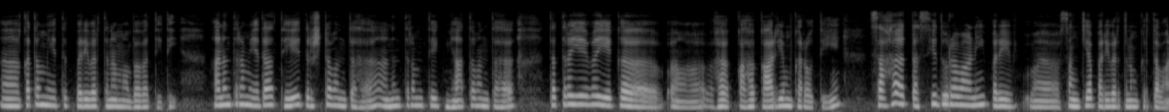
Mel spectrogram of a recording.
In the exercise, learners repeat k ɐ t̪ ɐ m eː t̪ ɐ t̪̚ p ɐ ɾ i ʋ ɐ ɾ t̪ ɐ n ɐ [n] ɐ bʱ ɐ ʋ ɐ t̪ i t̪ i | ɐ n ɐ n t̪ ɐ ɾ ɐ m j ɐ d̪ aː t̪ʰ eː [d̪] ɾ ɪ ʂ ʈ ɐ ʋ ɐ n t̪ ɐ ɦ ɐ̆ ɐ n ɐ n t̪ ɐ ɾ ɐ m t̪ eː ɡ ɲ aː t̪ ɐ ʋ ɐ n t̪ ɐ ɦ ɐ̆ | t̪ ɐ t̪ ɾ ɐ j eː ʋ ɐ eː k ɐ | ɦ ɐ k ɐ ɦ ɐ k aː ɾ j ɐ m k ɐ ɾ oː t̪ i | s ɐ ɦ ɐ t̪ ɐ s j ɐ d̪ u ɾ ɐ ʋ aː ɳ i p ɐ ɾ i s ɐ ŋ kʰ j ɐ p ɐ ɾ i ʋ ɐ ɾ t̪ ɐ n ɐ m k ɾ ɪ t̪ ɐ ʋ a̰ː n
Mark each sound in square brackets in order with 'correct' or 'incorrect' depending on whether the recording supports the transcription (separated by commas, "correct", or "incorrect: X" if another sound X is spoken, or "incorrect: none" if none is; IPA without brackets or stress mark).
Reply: incorrect: m, correct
